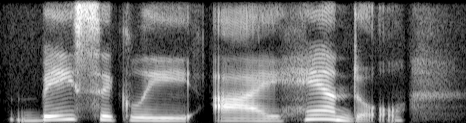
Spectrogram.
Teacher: Notice how the I flows directly into the soft H sound of handle.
